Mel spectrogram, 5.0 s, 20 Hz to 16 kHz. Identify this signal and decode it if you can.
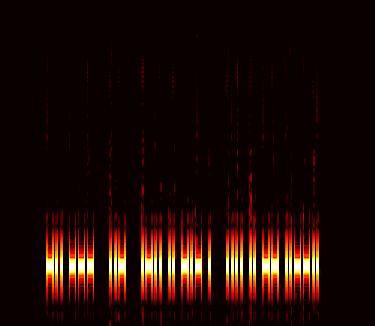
Morse code, heard as a keyed tone, about 40 wpm, 700 Hz. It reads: DO U LIKE HIM?
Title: Sentences from Top 100 Words and Abbreviations 40wpm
